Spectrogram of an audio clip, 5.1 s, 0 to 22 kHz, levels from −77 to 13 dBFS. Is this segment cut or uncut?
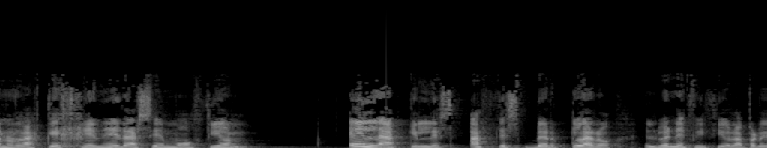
uncut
